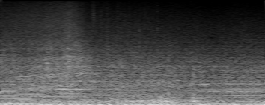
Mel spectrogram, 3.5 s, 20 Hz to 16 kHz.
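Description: Ferrari FF V12 with X-pipe and muffler delete rumbling through a partly open window during downshifts, a loud, deep continuous roar with swelling revs, no talking.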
